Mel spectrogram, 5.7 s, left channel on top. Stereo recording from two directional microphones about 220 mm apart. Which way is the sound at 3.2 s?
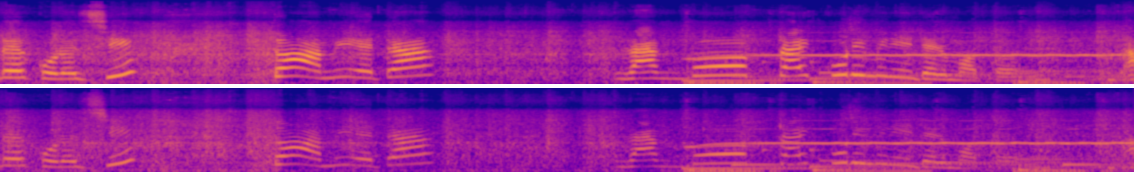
20° left (ahead or behind).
